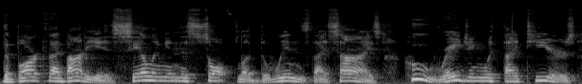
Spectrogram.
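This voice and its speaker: A man's voice: on the high side, sing-song, a little slow, warm tone, pitched above the performer's own voice. A man reading the part of a grieving, blustering noble father in a raised, declamatory voice. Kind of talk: dramatic reading of verse.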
